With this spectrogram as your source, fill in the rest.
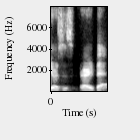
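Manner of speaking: ordinary delivery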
